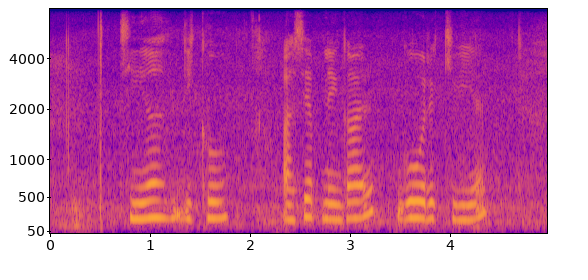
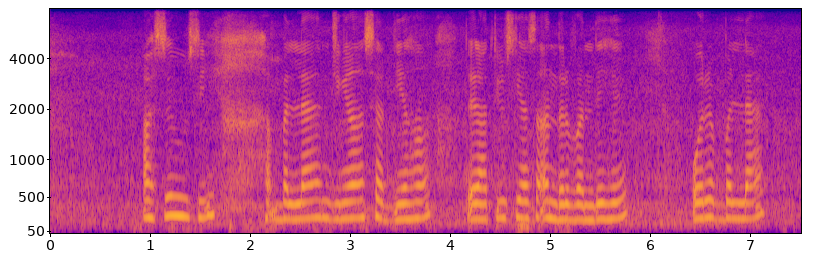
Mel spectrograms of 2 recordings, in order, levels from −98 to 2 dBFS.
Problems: constant background noise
